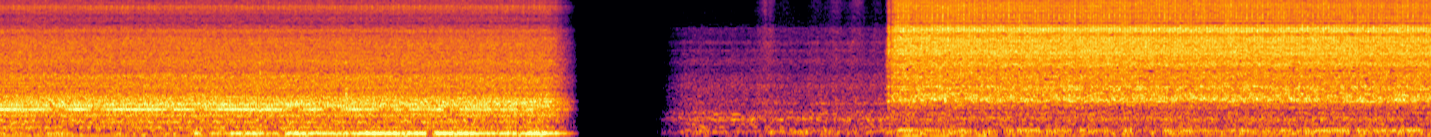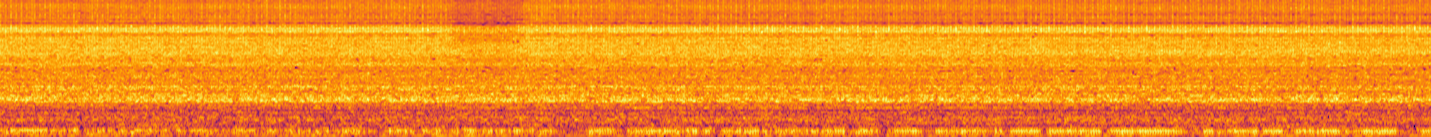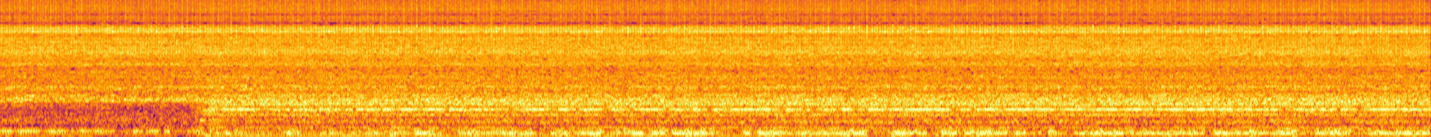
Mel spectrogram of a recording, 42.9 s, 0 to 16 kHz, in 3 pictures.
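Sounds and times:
hydraulic pump running: 0:00.0 - 0:05.8, 0:08.9 - 0:42.9
steady hum: 0:00.0 - 0:05.8, 0:15.0 - 0:42.9.

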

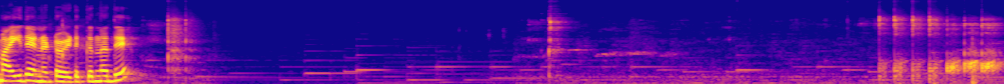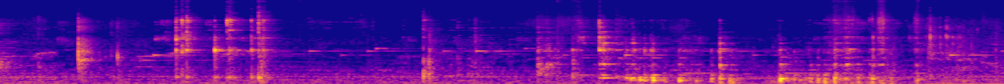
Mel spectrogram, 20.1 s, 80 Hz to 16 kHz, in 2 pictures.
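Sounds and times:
quiet background music: 0:00.0 - 0:20.0
utensils clinking on bowl: 0:08.8 - 0:12.9, 0:14.2 - 0:20.0.

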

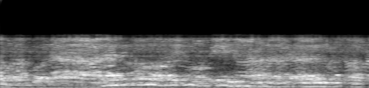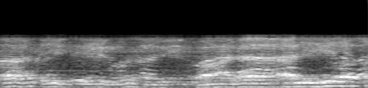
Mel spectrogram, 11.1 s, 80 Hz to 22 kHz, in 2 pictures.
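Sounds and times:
man chanting into a microphone: 0:00.0 - 0:11.0.

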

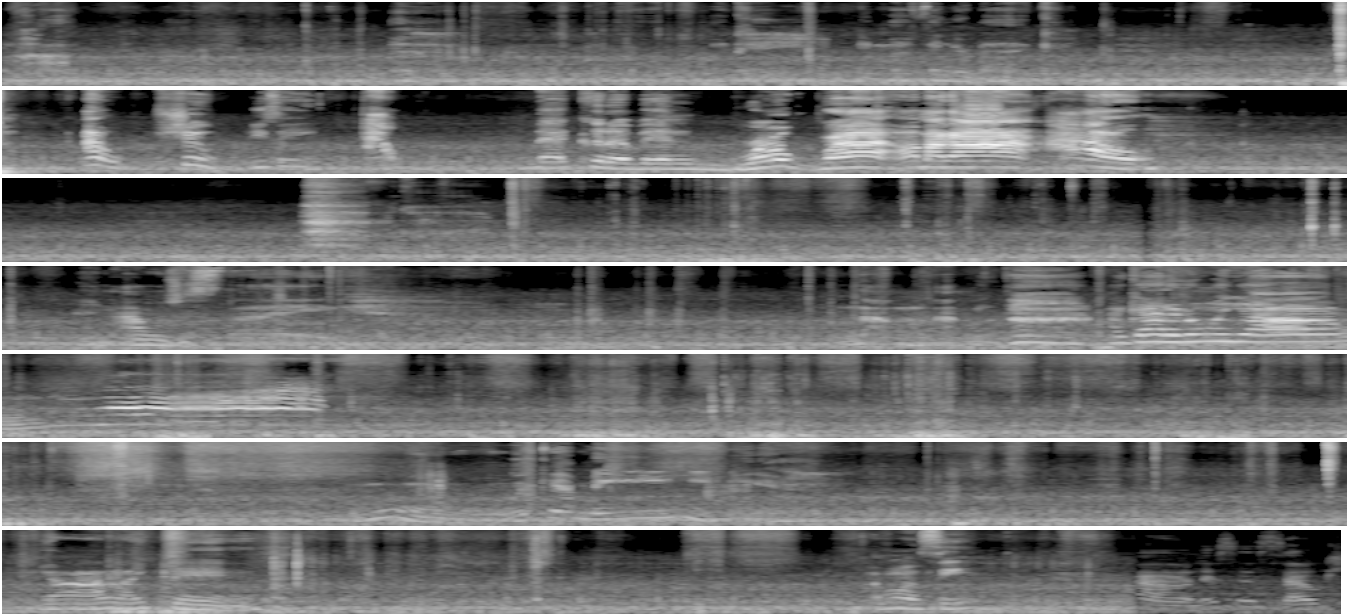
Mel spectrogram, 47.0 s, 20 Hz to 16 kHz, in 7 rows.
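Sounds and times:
car air conditioning hum: 0:00.0 - 0:47.0
steering wheel cover rustling: 0:00.4 - 0:04.3, 0:15.9 - 0:20.6, 0:21.6 - 0:36.4, 0:37.8 - 0:46.0.

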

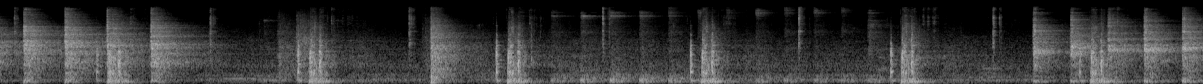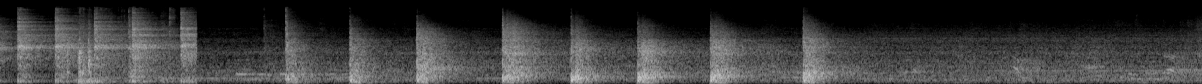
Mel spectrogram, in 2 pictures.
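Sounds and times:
stamping press metallic strikes: 0:00.0 - 0:02.2, 0:02.8 - 0:14.0.

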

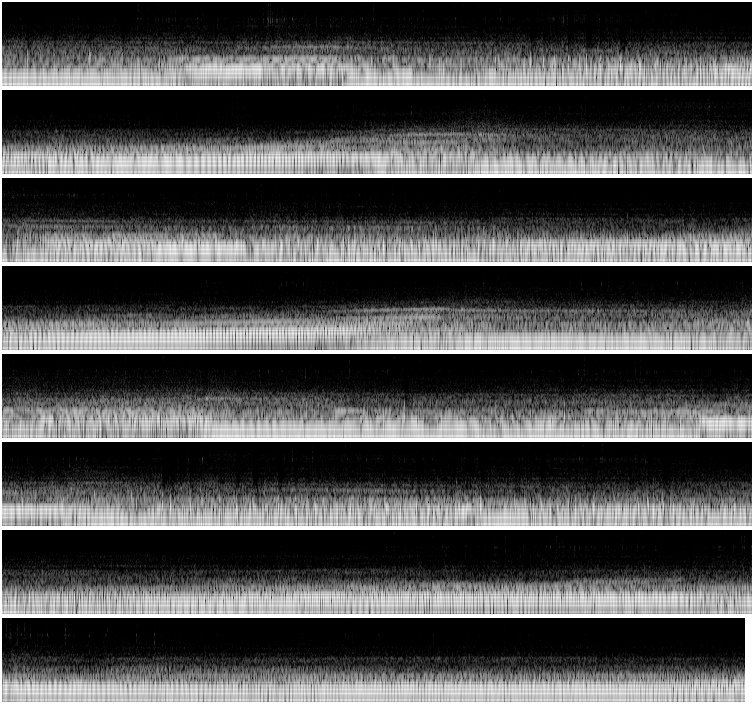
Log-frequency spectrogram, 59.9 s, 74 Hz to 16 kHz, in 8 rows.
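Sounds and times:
motorcycle engine accelerating: 0:00.0 - 0:59.9
wind rushing: 0:10.1 - 0:20.4, 0:24.6 - 0:51.1.

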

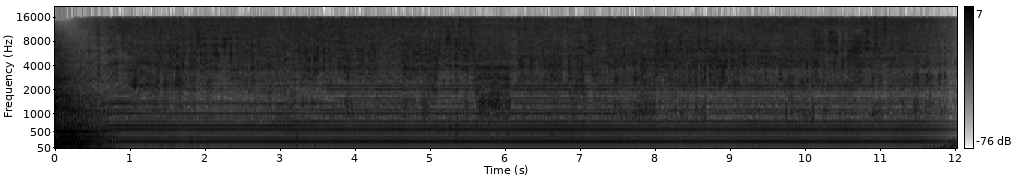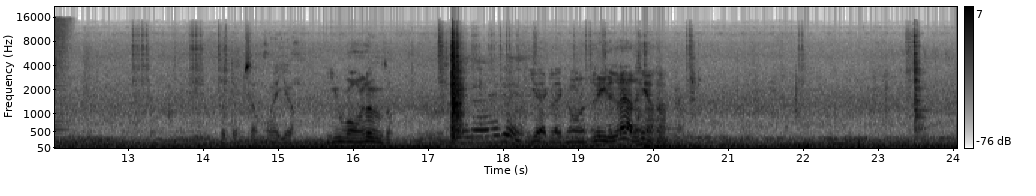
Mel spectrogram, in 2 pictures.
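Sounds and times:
pressure washer motor hum: 0:00.0 - 0:12.2
water jet hissing: 0:00.0 - 0:12.2.

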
